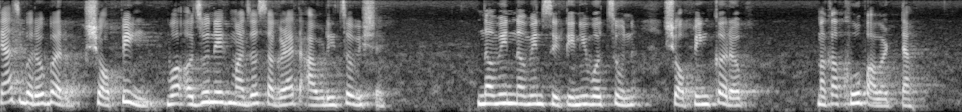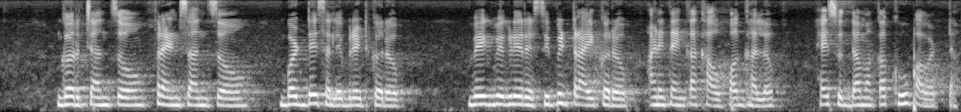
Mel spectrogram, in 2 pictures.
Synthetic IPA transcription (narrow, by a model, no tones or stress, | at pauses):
t̪jat͡sbəɾobəɾɕɔpiŋɡʋəʔəd͡zuːnekmad͡zʱɔsəɡɭjat̪aʋɽit͡sɔʋiɕəj | nəʋiːnːəʋiːnsiʈiniːʋət͡suːnɕɔpiŋɡkəɾəp | m̤akakʰuːpaʋəɽt̪a | ɡʱəɾt͡ɕãnt͡sɔfɾẽɳɖsãnt͡sɔbəɖʱːeselebɾeʈkəɾəp̚ | ʋeɡʋeɡɭeɾesipiːʈɾajkəɾəp̚aɽ̃it̪ɛ̃ŋkakʰawpak̚ɡʱaləp̚ | hesud̪ʱːam̤akakʰuːpaʋəɽt̪a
